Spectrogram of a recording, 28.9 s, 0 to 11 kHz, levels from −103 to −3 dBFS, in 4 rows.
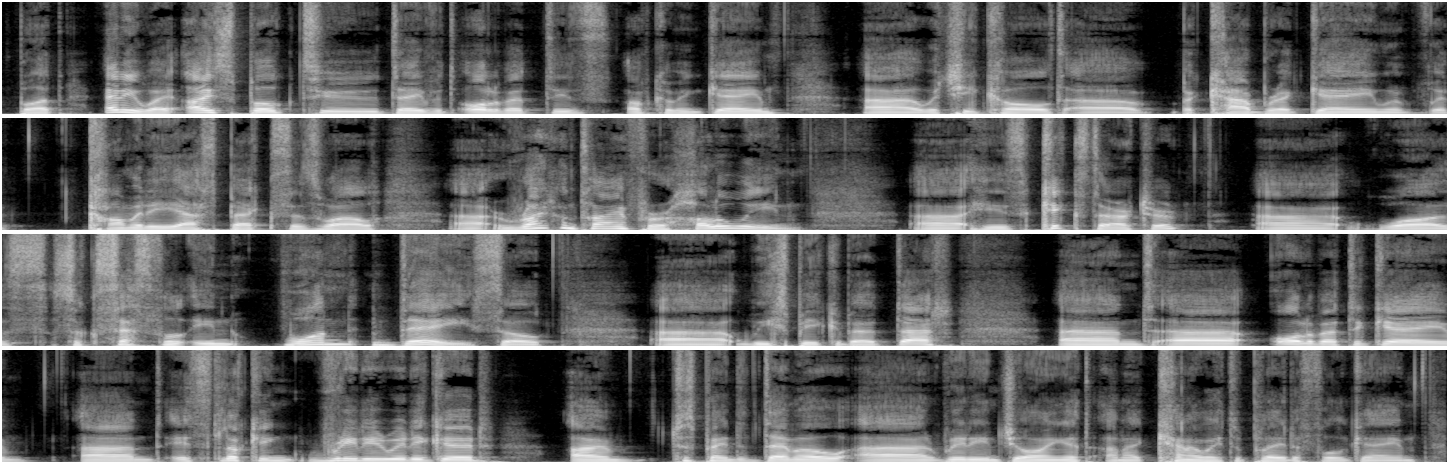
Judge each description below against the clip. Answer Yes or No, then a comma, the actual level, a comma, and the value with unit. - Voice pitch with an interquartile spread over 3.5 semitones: Yes, average, 4.2 semitones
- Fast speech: No, average, 160 wpm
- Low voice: Yes, low, 130 Hz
